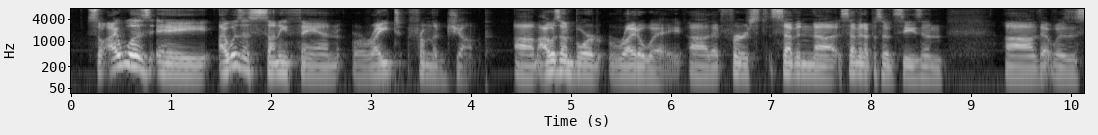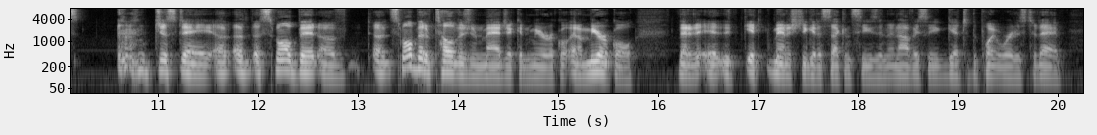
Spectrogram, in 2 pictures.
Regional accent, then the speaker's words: Macedonia, Ohio, United States; my hometown of Macedonia, Ohio

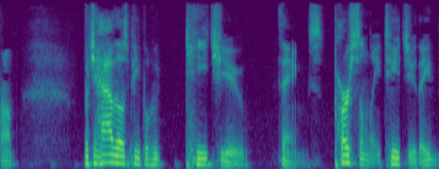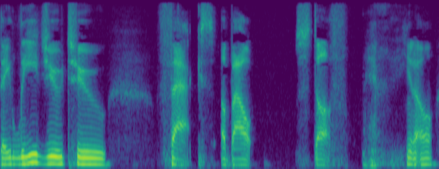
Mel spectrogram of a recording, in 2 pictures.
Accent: Texas, United States; I'm a schmuck from Texas with a podcast

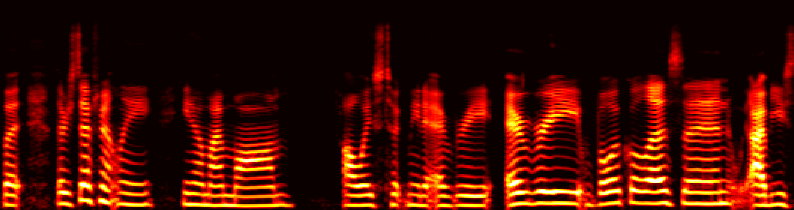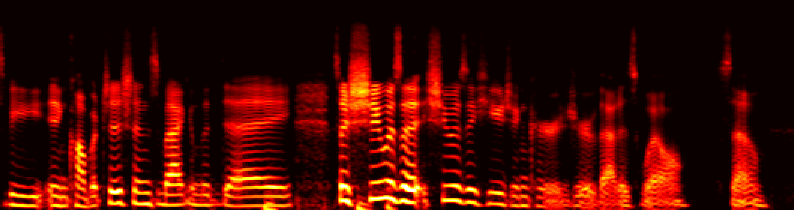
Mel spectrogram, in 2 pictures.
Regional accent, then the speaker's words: Millington, Tennessee, United States; I'm from Millington, Tennessee, born and raised in Millington, still there

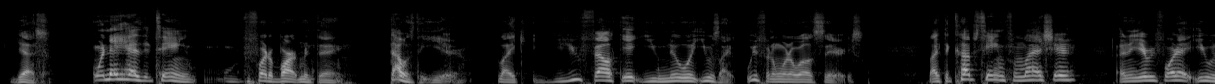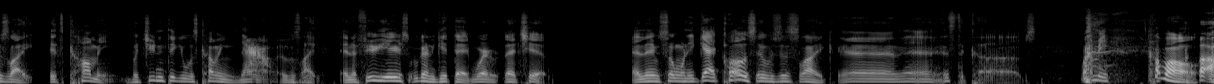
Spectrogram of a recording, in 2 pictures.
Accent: Chicago suburbs, Illinois, United States; I was born here. My dad moved us out when we was, like, five

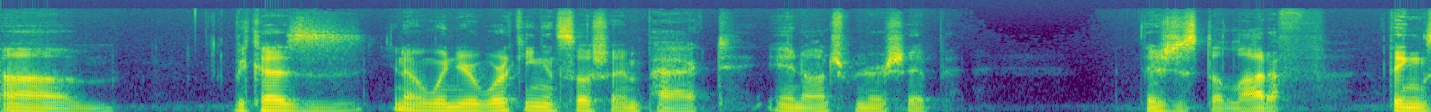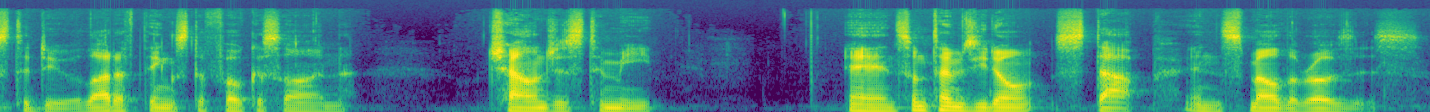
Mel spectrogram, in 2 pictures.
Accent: Sacramento, California, United States; I'm from Sacramento

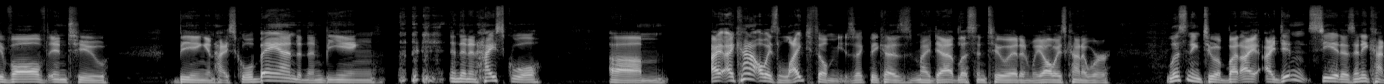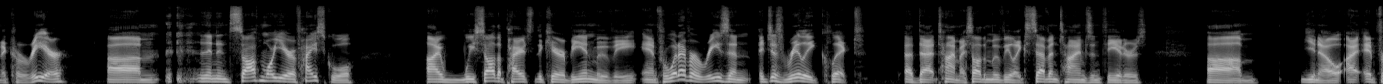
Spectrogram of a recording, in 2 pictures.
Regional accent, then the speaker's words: Lafayette, Louisiana, United States; I was born and raised in Lafayette, Louisiana, which is kind of Cajun country, south central Louisiana

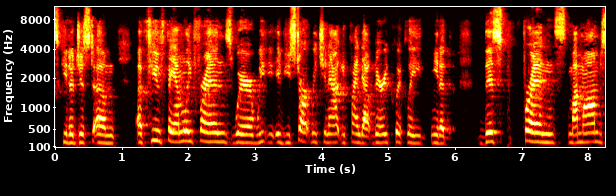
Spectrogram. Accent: Birmingham, Alabama, United States; I grew up in Birmingham, Alabama, and came from a big family

